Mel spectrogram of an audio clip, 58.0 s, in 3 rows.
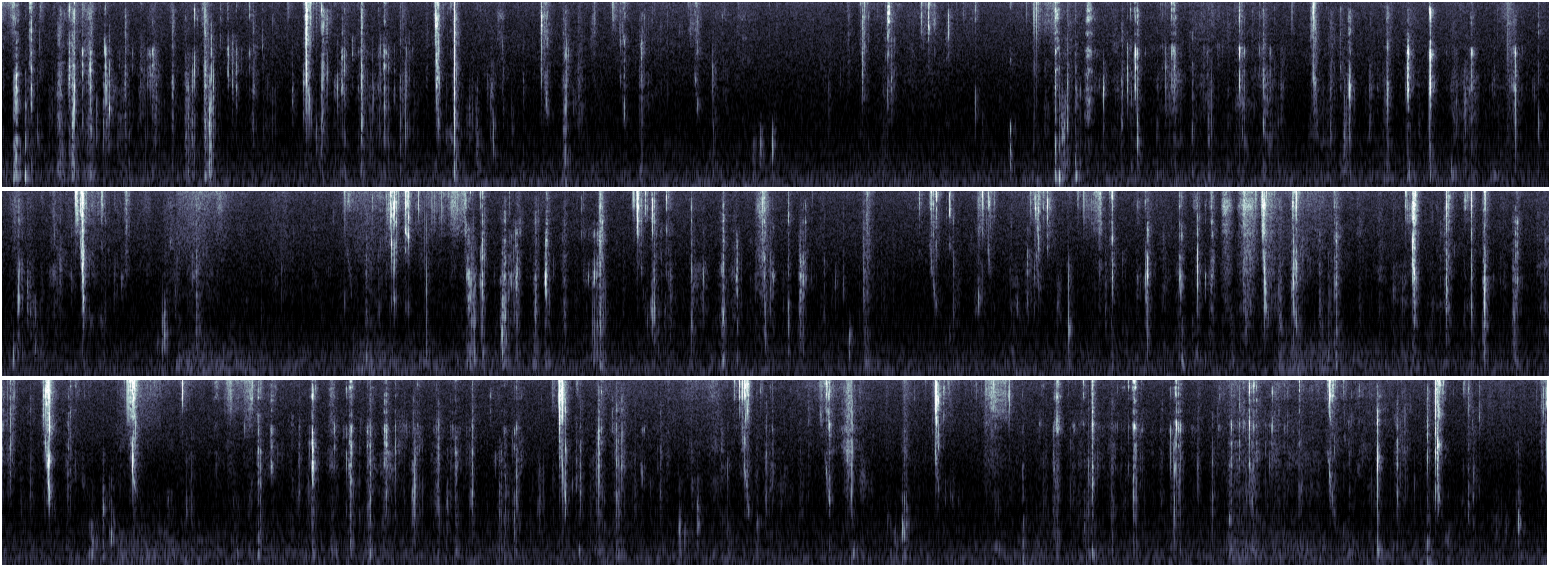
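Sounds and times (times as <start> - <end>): wet mouth chewing clicks: 23.6 - 30.2.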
